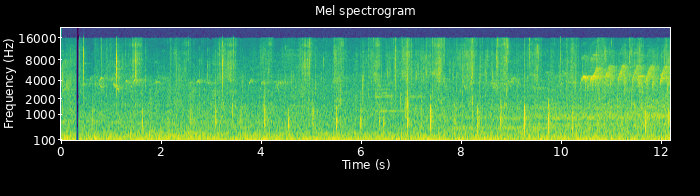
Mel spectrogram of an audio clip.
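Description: Footsteps tap on wet paving stones.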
